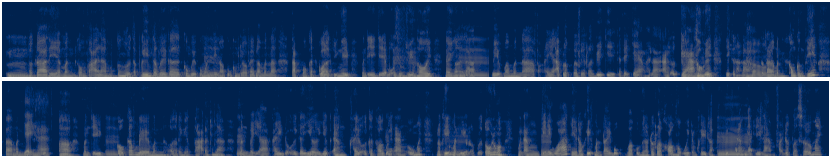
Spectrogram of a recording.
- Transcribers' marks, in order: tapping; laughing while speaking: "Ừm"; horn; laughing while speaking: "Ờ"; other background noise; distorted speech
- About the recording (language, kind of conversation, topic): Vietnamese, advice, Làm thế nào để tôi duy trì chế độ ăn uống khi công việc quá bận rộn?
